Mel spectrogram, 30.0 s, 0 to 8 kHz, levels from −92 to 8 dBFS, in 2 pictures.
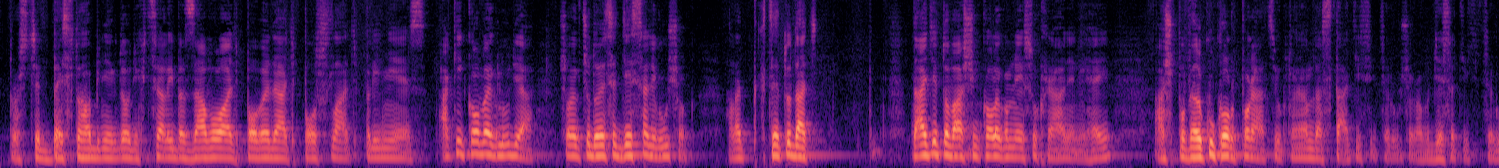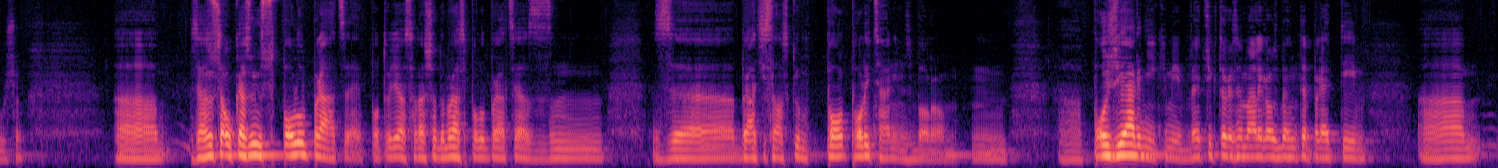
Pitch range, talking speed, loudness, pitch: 120-150 Hz, 135 wpm, -23 LUFS, 130 Hz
